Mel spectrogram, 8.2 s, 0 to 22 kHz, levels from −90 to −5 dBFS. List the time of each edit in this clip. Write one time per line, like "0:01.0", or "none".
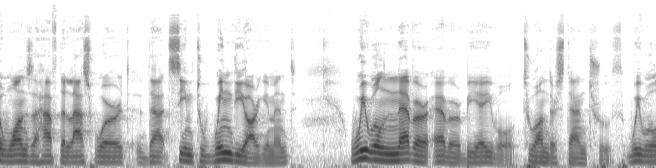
none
